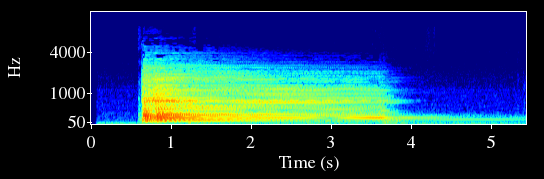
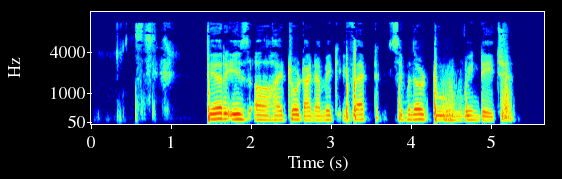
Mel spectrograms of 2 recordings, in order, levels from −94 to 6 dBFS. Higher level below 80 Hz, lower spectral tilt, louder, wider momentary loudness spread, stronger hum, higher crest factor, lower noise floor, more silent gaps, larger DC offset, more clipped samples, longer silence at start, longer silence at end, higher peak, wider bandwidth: first, -52 dBFS vs -62 dBFS; first, -11 dB/octave vs -7 dB/octave; about the same, -20 LUFS vs -18 LUFS; second, 17 LU vs 20 LU; neither; about the same, 20 dB vs 16 dB; about the same, -53 dBFS vs -50 dBFS; neither; neither; neither; about the same, 0.6 s vs 0.55 s; first, 1.35 s vs 0.4 s; about the same, -2 dBFS vs -2 dBFS; second, 5 kHz vs 11.5 kHz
